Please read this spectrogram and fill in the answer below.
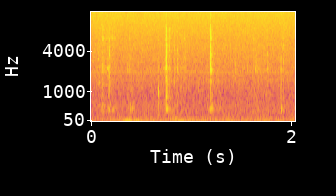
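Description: A few faint, sparse ticks of a small Allen key turning screws down into a battery plate, over near silence.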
